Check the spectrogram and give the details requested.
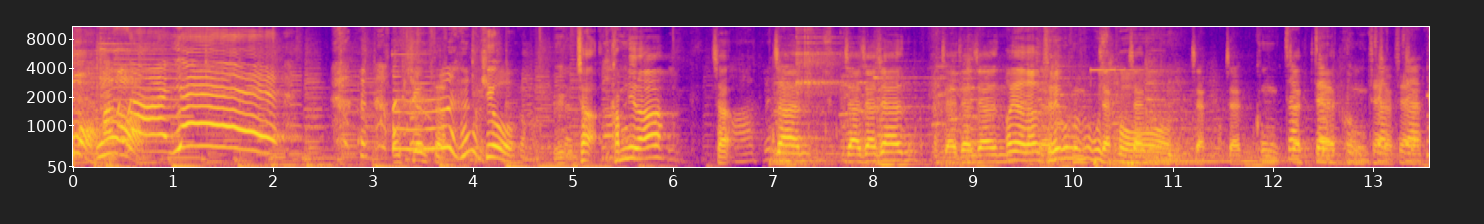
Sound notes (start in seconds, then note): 9.3 thump thump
